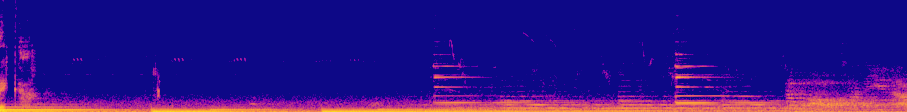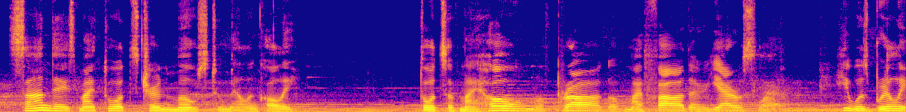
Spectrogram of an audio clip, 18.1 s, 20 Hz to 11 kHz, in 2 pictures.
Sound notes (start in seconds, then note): 5.3 church bells toll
